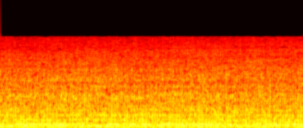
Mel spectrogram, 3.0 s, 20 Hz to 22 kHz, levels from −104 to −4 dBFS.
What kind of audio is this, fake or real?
fake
